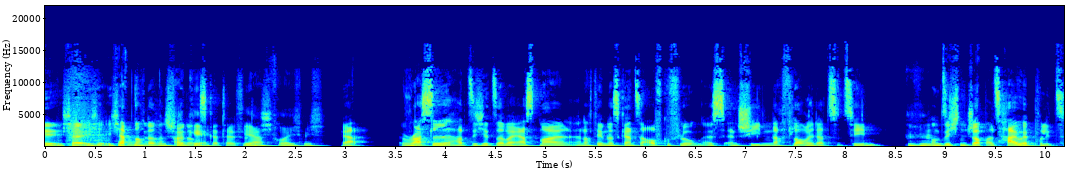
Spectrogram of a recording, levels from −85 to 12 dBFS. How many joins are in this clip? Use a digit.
3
